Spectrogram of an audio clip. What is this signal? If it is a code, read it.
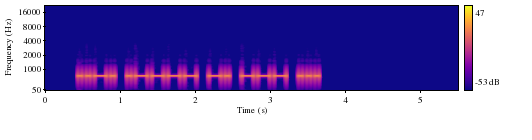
Morse code, heard as a keyed tone, about 21 wpm, 700 Hz. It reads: F1NOS
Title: DXCC-100 Call Signs - 5 Characters - 22wpm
